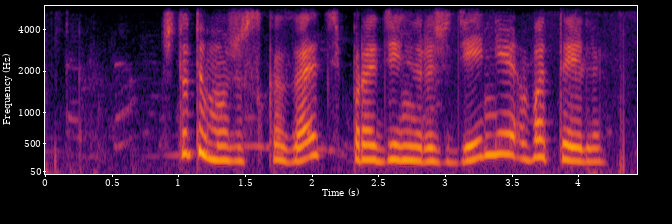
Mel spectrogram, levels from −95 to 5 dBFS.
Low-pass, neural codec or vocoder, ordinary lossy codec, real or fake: 5.4 kHz; none; Opus, 24 kbps; real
